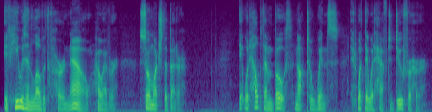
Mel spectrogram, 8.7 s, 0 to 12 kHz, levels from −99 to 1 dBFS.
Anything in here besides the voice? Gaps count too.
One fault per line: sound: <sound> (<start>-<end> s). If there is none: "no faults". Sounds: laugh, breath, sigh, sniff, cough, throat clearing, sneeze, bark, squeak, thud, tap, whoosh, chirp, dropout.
no faults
